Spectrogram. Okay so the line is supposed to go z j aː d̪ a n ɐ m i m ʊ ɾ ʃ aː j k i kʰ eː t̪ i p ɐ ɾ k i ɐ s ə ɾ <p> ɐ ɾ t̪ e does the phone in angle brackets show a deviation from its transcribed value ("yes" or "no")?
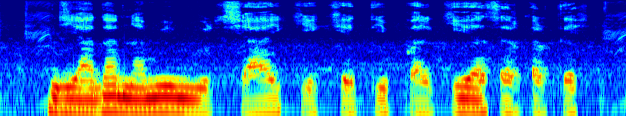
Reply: yes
